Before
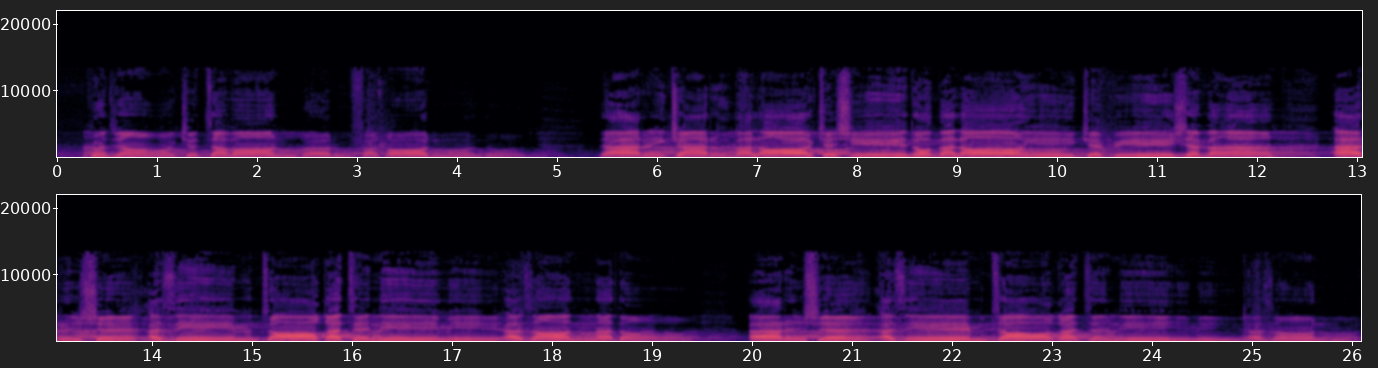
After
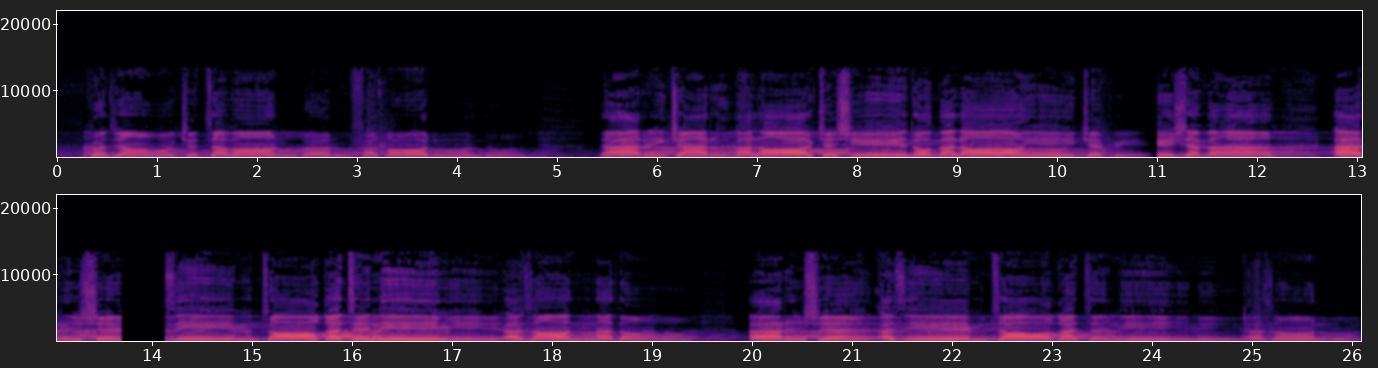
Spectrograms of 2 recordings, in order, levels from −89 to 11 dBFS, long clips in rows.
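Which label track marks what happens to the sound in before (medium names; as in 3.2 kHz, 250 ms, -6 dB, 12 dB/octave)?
10.300000	11.010000	studio fade out
13.700000	14.140000	mute
15.790000	16.970000	level flattener amount 50%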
